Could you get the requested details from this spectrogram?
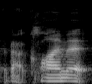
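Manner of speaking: usual speaking voice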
